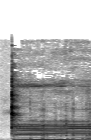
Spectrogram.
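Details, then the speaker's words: Wahl Super Taper hair clipper after motor and blade replacement: switches on and settles into a steady, even low buzz, no rattle or strain; now quiet with good power. "Ya, berfungsi dengan baik. Suaranya juga nggak bising. Kekuatannya sekarang oke."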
